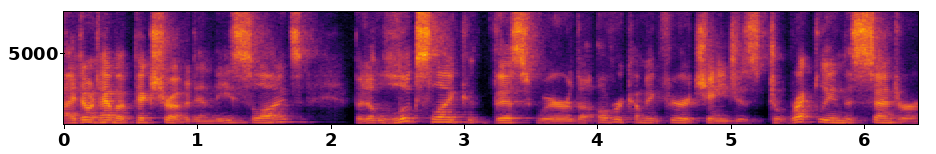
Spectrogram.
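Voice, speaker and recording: Somewhat breathy and fairly high in pitch, a man talks at a fairly quick pace. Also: ordinary pitch variation. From US Midwest, Dayton Ohio. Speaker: guest speaker, design researcher. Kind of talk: online talk, discussion of own work. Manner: halting, many repeated words and fillers.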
